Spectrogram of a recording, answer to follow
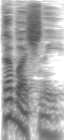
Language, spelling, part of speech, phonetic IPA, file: Russian, табачный, adjective, [tɐˈbat͡ɕnɨj], Ru-табачный.ogg
- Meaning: 1. tobacco 2. rotten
